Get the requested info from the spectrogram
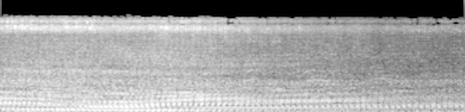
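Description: Single-engine light propeller plane passing low overhead, its engine and propeller loudest about a second in and then slowly fading as it flies away.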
